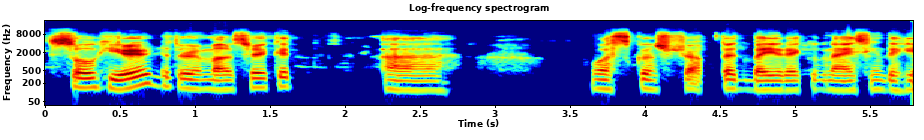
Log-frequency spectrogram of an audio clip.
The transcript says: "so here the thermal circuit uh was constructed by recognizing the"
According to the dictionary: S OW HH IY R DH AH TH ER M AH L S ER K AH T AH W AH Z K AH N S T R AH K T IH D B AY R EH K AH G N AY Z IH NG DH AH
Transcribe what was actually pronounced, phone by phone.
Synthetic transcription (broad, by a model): S OW HH IY R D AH T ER M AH L S ER K AH T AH W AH S K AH N S T R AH K T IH D B AY R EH K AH G N AY S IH NG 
